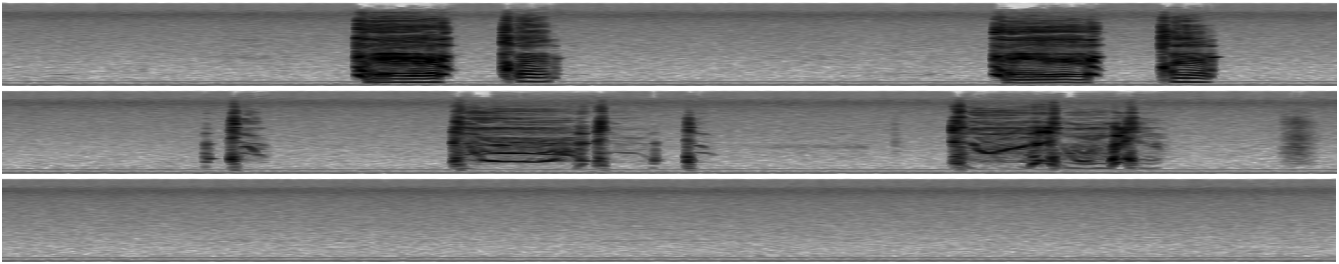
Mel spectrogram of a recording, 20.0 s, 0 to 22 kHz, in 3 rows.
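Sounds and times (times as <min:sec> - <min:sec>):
person coughing: 0:01.8 - 0:02.8, 0:05.0 - 0:06.1, 0:07.7 - 0:08.0, 0:09.0 - 0:10.2, 0:11.4 - 0:12.5.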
